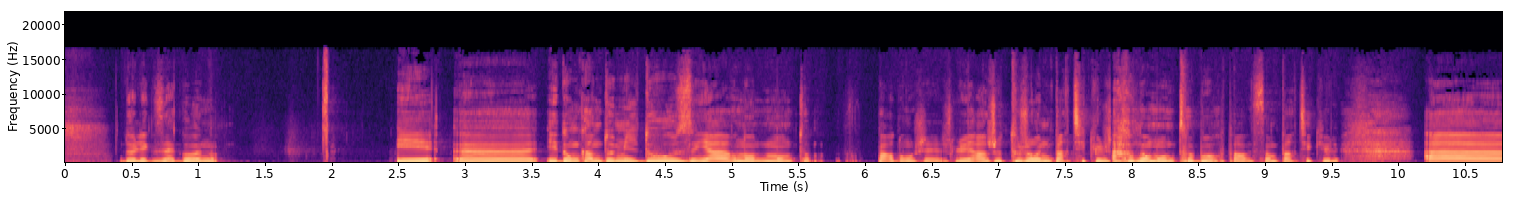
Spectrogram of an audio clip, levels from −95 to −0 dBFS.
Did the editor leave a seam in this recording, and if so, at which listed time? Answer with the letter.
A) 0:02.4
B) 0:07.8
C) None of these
B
